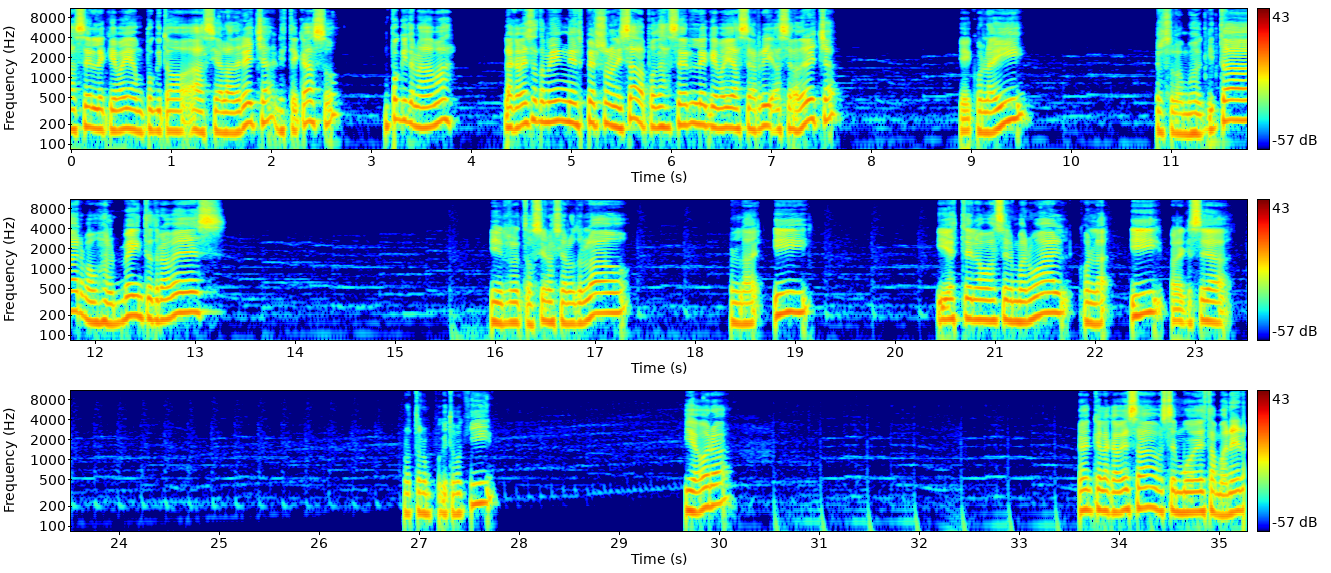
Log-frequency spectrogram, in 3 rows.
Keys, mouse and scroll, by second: 0.2 right click, 1.5 click, 2.7 right click, 3.4 middle click, 5.5 r, 9.0 i, 10.6 right click, 11.4 Delete, 12.4-15.6 drag, 16.4 r, 19.2 i, 20.6 click, 23.4 i, 25.4 click, 27.6 r, 29.8 click, 29.9 i, 30.1 space, 31.9-32.3 scroll down 1, 32.3-33.4 middle drag, 33.6 scroll down 1, 33.6-35.2 middle drag.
